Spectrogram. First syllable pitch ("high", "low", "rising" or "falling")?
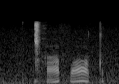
rising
